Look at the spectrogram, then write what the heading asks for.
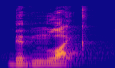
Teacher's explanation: Now you can say didn't with a t at the end, but when we speak in full sentences, we often leave out that t sound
